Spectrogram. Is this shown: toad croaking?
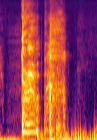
no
